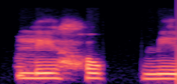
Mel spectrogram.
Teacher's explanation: काफ जैसे पहले बताया साकिन काफ है तो इसके ऊपर कलकला जो है वो नहीं करना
